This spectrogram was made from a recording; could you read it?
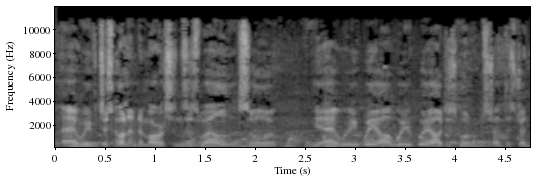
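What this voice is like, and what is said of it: Slight north-east English accent. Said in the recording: “a slight Middlesbrough Teesside accent though? ... I am from Newcastle, yeah. ... A little bit further north though.”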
